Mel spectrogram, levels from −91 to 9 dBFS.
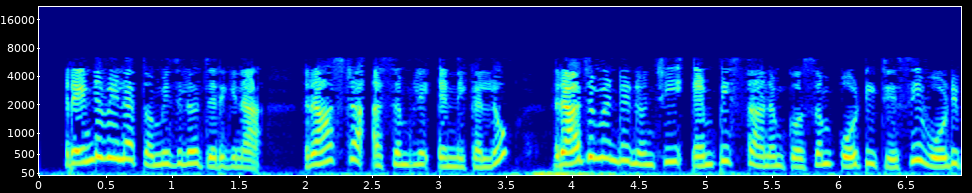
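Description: From start to finish the speech has nothing above 6.3 kHz and carries plainly audible warbling, fizzy smearing on sibilants, which points to AAC compression, likely at a low bitrate around 24 kbps. Unlike a plain low-pass filter, which only dulls, this damage also swirls.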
